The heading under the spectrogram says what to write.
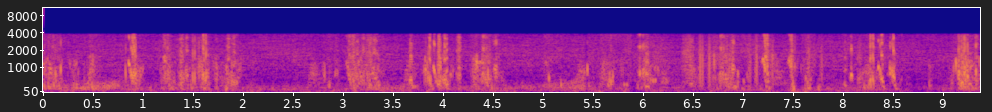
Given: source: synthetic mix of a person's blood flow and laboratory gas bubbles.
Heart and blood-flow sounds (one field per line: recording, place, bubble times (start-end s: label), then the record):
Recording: Doppler ultrasound of blood flow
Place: subclavian vein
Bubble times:
0.00-0.59 s: bubbles
0.80-1.00 s: bubbles
1.15-2.01 s: bubbles
2.79-2.97 s: bubbles
3.02-3.42 s: bubbles
3.64-4.20 s: bubbles
4.27-4.55 s: bubbles
5.00-5.09 s: bubbles
5.15-5.23 s: bubbles
5.36-5.88 s: bubbles
5.91-6.27 s: bubbles
6.34-6.53 s: bubbles
6.67-7.08 s: bubbles
7.17-7.33 s: bubbles
7.43-7.72 s: bubbles
8.00-8.58 s: bubbles
8.84-8.90 s: bubbles
9.01-9.38 s: bubbles
From the record:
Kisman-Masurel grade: 343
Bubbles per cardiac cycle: rolling drumbeat, 9 or more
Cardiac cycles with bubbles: 100%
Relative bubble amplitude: loud (0.450 to 0.775)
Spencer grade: 3 (all of the cardiac periods contain showers or single bubble signals, but not dominating or overriding the cardiac motion signals)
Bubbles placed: anywhere in the cardiac cycle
